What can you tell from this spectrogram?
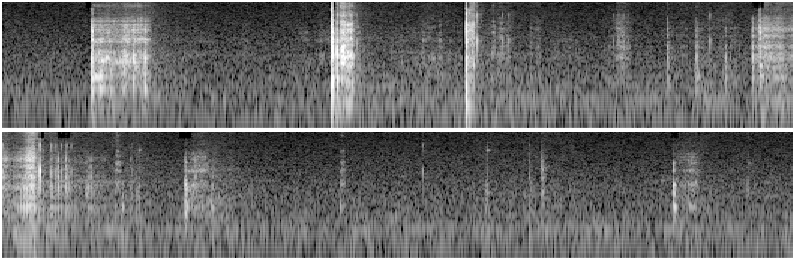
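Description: A few scattered sharp knocks and short scraping rustles, about six in all, the loudest two close together about two seconds in.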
